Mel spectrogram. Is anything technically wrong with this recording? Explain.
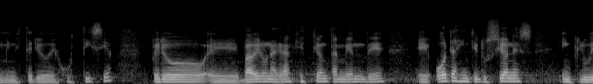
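No, no technical faults.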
